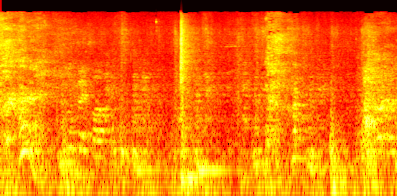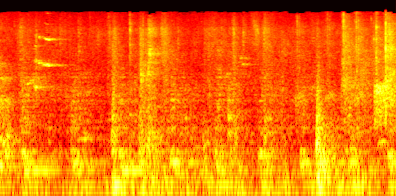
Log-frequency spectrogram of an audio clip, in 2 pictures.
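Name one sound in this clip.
Heavy cases knock and bump as they are carried.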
